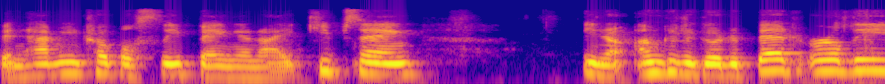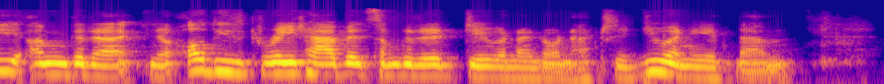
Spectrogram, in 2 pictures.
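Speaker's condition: Cleft lip and palate; congenital

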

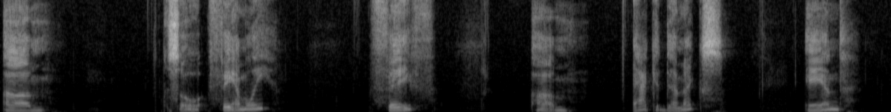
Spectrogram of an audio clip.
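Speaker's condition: Repeated vocal cord surgery; 25 surgeries total

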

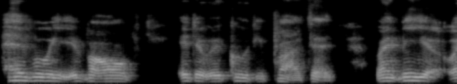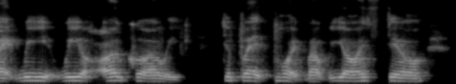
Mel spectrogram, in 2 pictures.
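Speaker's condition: Cerebral palsy; needs help from others

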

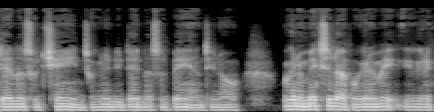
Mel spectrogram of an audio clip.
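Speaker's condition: Parkinson's disease; confirmed by second opinion

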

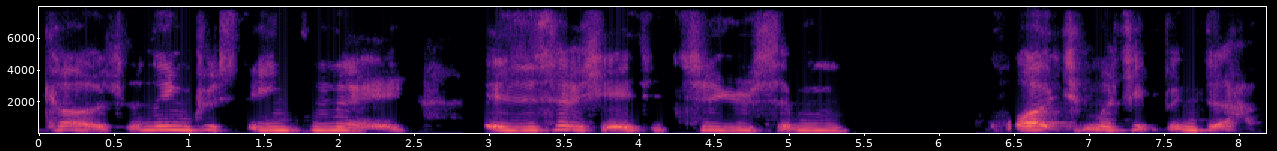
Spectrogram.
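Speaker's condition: Cerebral palsy, mild

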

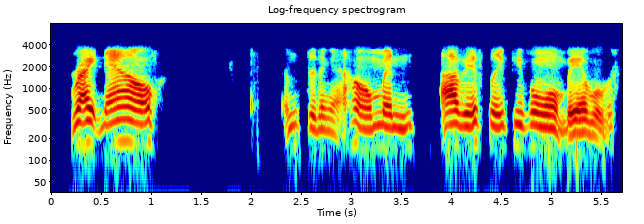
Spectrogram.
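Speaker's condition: Spastic quadriplegic cerebral palsy; age 27

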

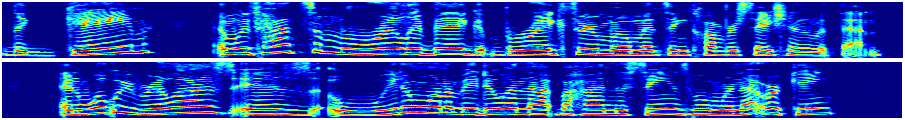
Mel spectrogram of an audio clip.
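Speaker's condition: No condition

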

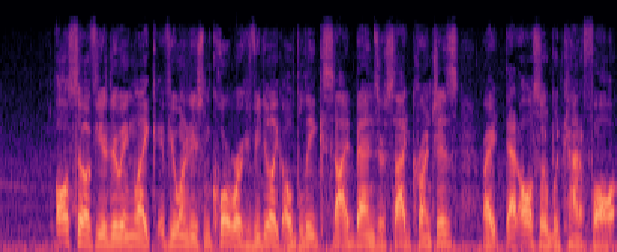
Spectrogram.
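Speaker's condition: No condition

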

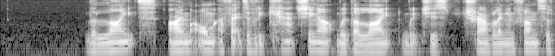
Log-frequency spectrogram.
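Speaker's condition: No condition

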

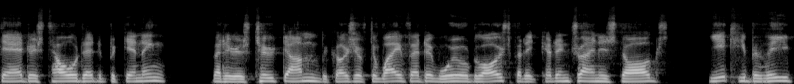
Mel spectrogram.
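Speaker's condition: Cerebral palsy; congenital

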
